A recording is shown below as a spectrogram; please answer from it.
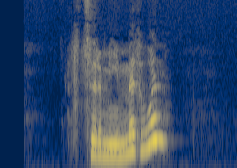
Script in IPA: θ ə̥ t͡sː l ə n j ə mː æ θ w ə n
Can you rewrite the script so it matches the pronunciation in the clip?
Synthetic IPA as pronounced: θ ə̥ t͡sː ɾ ə m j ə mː æ θ w ə n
